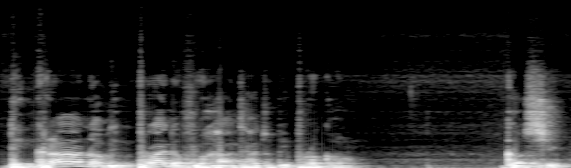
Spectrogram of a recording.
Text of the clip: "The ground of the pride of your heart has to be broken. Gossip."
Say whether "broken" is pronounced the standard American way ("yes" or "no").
no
